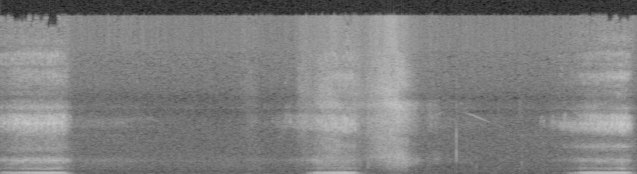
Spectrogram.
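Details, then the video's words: Boxer dog sleeping peacefully, snoring in a quiet room; three loud, low rasping snores with a buzzing, harmonic-rich tone, each lasting about half a second and spaced roughly every three seconds, with a softer breath between. "Funny sleeping boxer dog! Gorgeous snoring!"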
